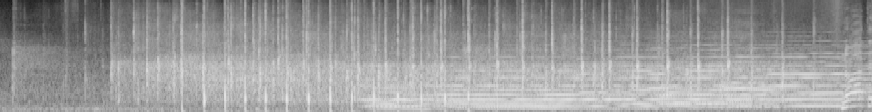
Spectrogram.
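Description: A small group of guests clapping, starting about a second in. Organ chords join about three and a half seconds in and carry on under the applause.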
